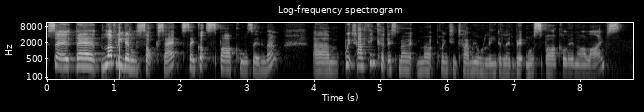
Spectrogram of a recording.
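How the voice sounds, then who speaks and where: With an English accent, a woman speaks in very wide pitch swings and big shifts in loudness. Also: medium pitch for a woman, moderate pace. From England. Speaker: yarn dyer and market stallholder. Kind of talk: casual chat showing products on a live stream.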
